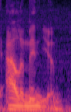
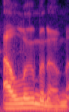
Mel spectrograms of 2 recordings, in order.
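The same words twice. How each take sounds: First: "aluminium" the British way, al-yu-MIN-i-um; British pronunciation. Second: "aluminum" the American way, a-LOO-mi-num; American pronunciation. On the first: Brit showing how the British say it, "aluminium" stressed on the third syllable. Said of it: "and we say aluminium". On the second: Brit showing how Americans say it, "aluminum" stressed on the second syllable. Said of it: "how we say, you say". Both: Shown as a demonstration.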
